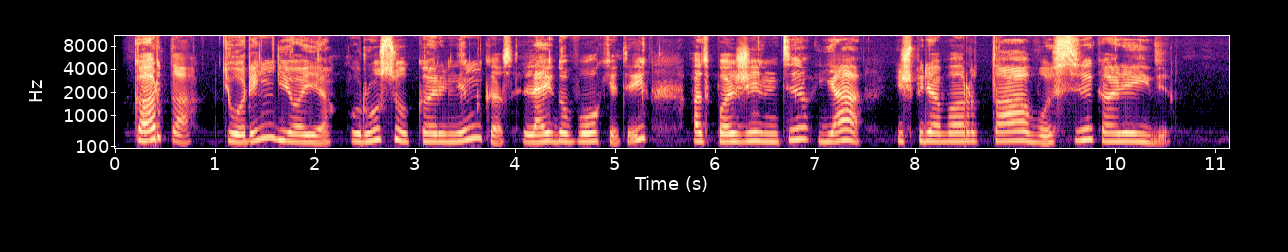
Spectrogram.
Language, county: Lithuanian, Kaunas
